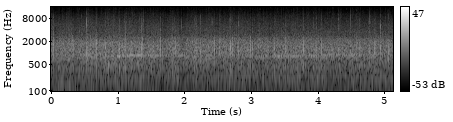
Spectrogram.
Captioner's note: attendees clapping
